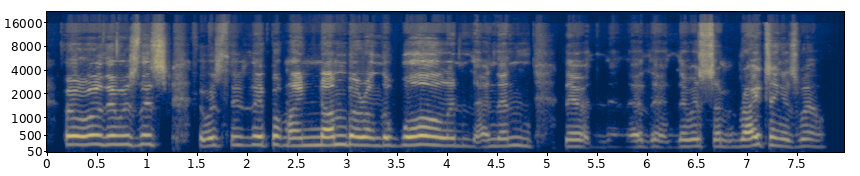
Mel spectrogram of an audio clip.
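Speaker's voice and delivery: very high, very loud, frightened, stammering voice. Retelling what a woman told a detective, mock scared trauma voice. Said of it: "in this stupid, scared trauma voice".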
